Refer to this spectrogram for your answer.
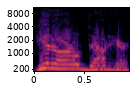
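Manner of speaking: high-pitched yelling. Retelling a director calling for an actor to come down: imitating James Cameron yelling. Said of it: "And he yells".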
